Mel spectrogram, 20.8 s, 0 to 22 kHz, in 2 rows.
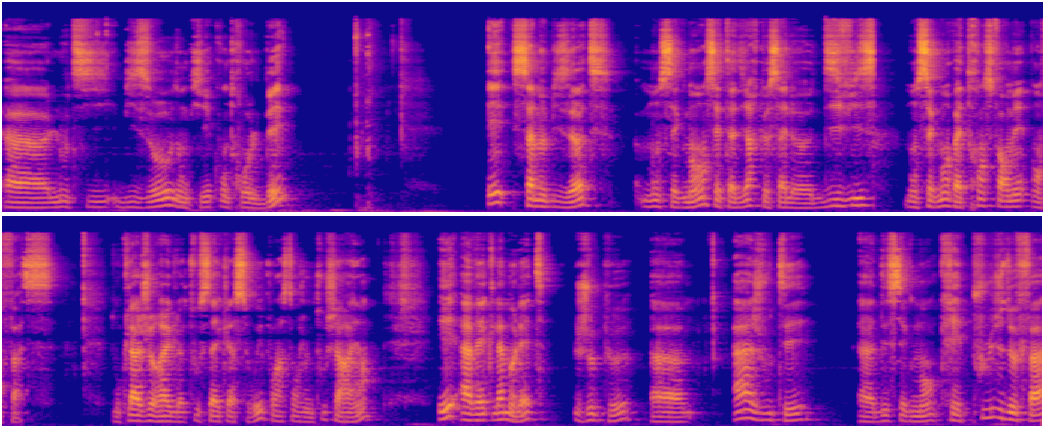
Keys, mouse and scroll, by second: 0.9 click, 3.5 ctrl+b.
